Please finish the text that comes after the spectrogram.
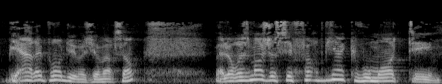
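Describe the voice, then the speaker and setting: An actor playing a shrewd, courteous police commissioner who questions suspects formally in a radio mystery. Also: male voice, on the high side, animated, moderate pace, slightly rough. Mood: pressing, confident. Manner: formal, probing, polite. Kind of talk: French radio mystery drama acting. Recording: dull, band-limited radio drama recording.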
